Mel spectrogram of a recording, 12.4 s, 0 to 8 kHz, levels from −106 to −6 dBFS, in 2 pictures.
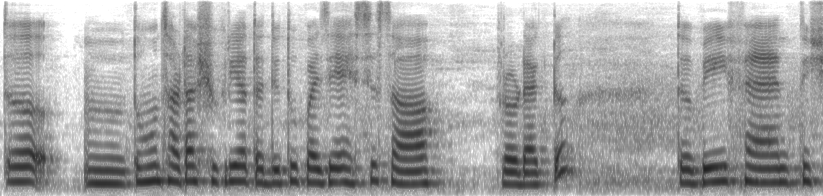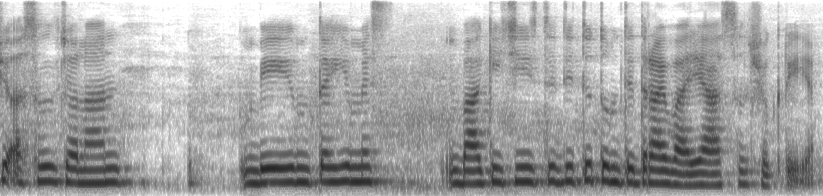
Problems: constant background noise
